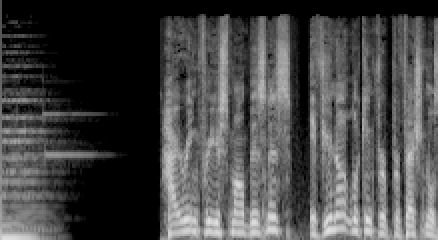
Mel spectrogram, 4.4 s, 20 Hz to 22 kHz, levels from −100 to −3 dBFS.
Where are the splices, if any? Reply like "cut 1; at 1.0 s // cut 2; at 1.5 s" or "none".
cut 1; at 1.4 s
